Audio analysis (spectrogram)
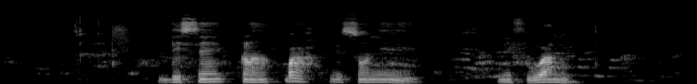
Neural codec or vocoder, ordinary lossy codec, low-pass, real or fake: vocoder, 24 kHz, 100 mel bands, Vocos; MP3, 64 kbps; 10.8 kHz; fake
